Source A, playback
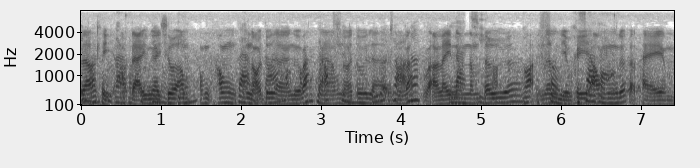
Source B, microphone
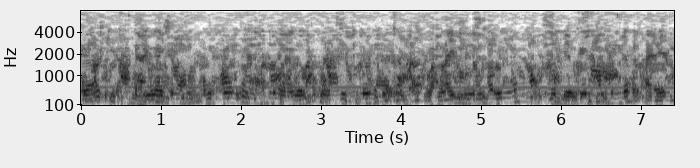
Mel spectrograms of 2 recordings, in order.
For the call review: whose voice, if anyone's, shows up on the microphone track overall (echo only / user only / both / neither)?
echo only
